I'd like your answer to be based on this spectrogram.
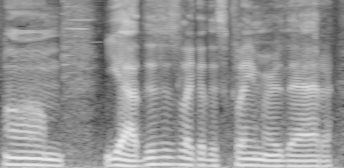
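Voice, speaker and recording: A man's voice: on the low side, fairly even intonation, moderate pace, a little mellow. A young man with a Spanish accent, a native Spanish speaker, giving casual gameplay commentary and stumbling over his words as he rambles. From Latin America. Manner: rambling, stutters and restarts often. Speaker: gaming YouTuber. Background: faint household noise, dog barking.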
